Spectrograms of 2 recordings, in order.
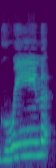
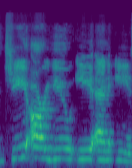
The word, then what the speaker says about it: Gruene: So, no Gruene, Texas. And you know how it's spelled, Jerry and Joe, which is funny, is g r u e n e. So, it looks like it should be Gruene, but we're going to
